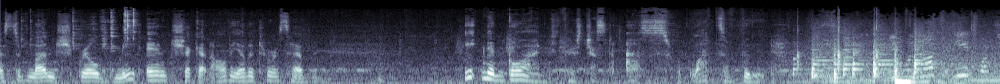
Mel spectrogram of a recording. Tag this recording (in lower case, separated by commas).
inside a small room, speech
